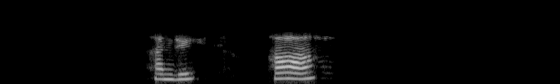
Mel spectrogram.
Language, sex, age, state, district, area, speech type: Dogri, female, 18-30, Jammu and Kashmir, Samba, rural, conversation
